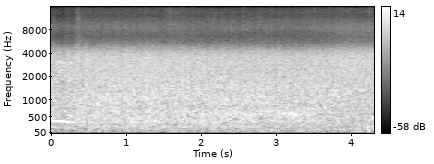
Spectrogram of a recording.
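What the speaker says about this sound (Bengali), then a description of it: "দেখুন কত জোরে বৃষ্টি হচ্ছে, ঝড় ডুবিয়ে পুরো বৃষ্টি পড়ছে" Heavy rain pours down in a constant, loud, dense hiss that stays even and unbroken throughout.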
